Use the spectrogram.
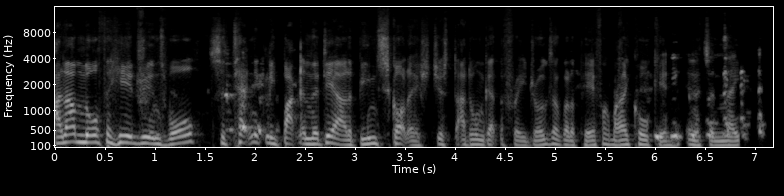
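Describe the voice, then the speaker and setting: A man speaks very fast in a Geordie accent, his pitch fairly high and his intonation lively. The recording is dry and close with no echo. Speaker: stand-up comedian. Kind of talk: casual chat. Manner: animated.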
